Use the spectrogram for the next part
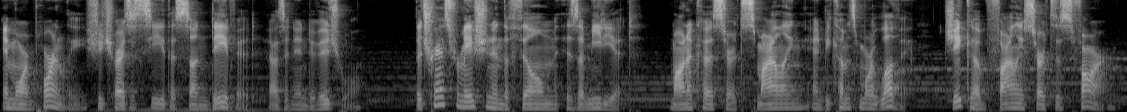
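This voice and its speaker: A man in his twenties narrating a scripted video essay in a measured, analytical way. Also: fairly low pitch, fairly bright tone, faint music behind.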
